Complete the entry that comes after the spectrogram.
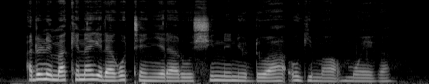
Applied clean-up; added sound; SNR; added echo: none; none; none; none.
